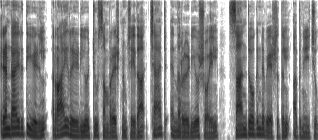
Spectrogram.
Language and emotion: Malayalam, neutral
